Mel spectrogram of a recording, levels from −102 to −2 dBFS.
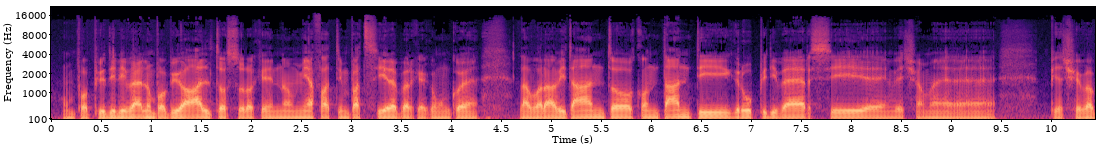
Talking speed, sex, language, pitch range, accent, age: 165 wpm, male, Italian, 70-75 Hz, native, 20-39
